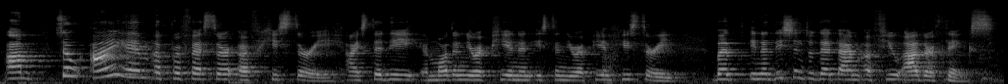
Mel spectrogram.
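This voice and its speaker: A woman's voice: a little high, animated, moderate pace, slight background noise. Woman professor at a podium. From Bulgaria. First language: Bulgarian. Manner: warm thanks with frequent uh fillers. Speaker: history professor introducing the keynote. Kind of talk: speech introduction. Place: large lecture hall, at a podium. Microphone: podium microphone. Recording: echoey hall.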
